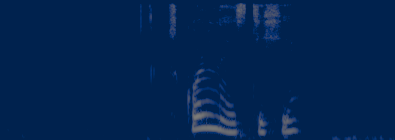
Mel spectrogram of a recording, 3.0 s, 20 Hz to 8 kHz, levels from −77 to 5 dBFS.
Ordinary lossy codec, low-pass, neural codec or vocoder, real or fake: none; 7.2 kHz; none; real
